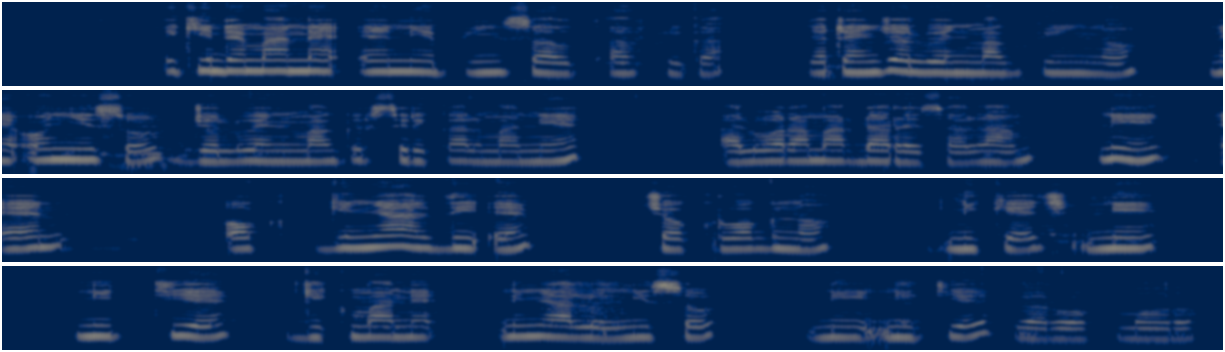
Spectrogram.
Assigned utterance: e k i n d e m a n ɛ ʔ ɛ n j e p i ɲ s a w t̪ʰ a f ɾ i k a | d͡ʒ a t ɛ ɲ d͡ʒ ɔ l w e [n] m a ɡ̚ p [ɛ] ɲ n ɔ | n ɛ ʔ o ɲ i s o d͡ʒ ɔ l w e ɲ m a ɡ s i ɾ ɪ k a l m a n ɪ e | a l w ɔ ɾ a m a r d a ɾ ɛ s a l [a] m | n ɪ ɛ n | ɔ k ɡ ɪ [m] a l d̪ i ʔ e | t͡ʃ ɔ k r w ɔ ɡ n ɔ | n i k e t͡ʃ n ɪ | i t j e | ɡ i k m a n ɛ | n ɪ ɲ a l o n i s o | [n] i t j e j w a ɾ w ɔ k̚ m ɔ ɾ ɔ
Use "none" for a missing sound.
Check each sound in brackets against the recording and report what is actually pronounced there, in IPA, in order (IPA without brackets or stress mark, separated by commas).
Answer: ɲ, i, a, ɲ, n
